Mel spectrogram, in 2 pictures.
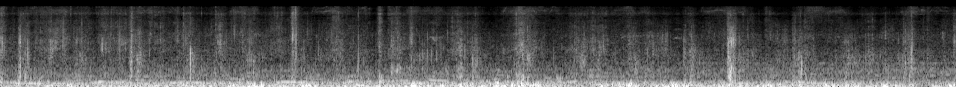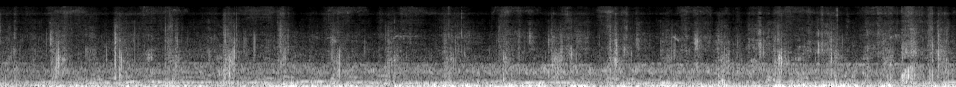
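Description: Footsteps crunch on gravel nearby.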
